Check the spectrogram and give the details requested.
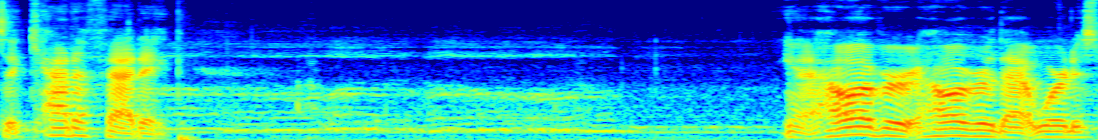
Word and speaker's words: cataphatic: were not ready to hear the positive or cataphatic, how do you pronounce it? Cataphatic. Yeah, however that word is pronounced. Cata something. Cataphatic, I was right.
